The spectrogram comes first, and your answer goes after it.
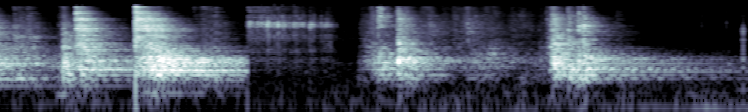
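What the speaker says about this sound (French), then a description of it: "je vais finir de décoller au burin" Cold chisel struck with a hammer to split a spot-welded front car body panel apart, several loud sharp metallic blows in irregular rhythm, close up, with no talking.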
